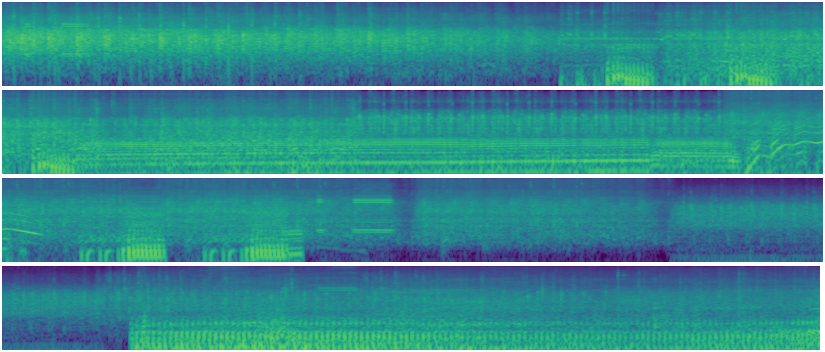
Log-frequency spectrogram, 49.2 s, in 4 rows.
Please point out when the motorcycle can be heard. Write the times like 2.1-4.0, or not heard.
8.3-29.1, 38.9-49.1.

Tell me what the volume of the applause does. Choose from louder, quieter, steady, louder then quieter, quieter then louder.
quieter.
